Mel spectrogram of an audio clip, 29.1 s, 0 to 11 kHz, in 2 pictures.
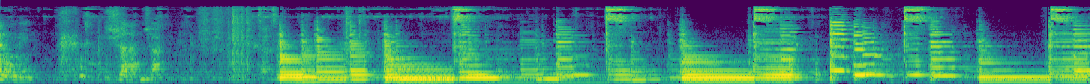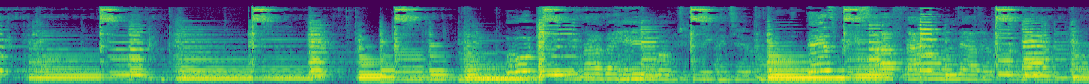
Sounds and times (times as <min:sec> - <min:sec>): Strum: 0:03.7 - 0:29.0.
